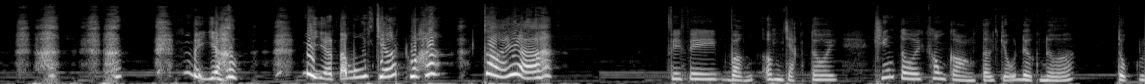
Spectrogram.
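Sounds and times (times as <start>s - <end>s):
woman panting heavily and breathlessly: 0.0s - 3.0s
speech: 2.0s - 2.5s, 3.1s - 5.6s, 6.7s - 11.4s.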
